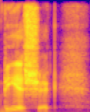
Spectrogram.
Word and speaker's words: Wiesiek: fell in love with, Wiesiek, the keyboard player of the tour. Now, I've had 3 seasons to pronounce his name. Have I finally gotten it right? Yes, you're good.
